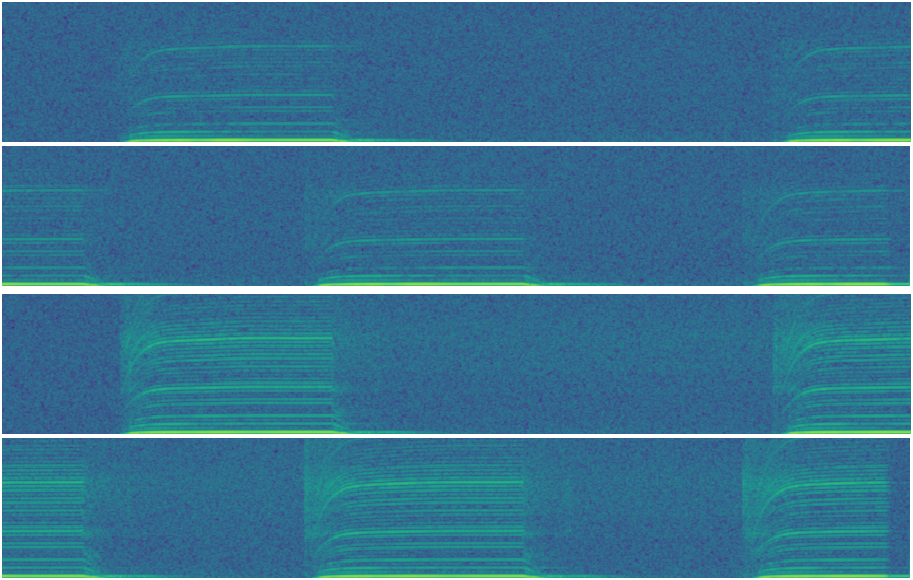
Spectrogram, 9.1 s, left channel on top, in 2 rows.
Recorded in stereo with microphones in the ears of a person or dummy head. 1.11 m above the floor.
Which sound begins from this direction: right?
A phone buzzing, at 0.6 s.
